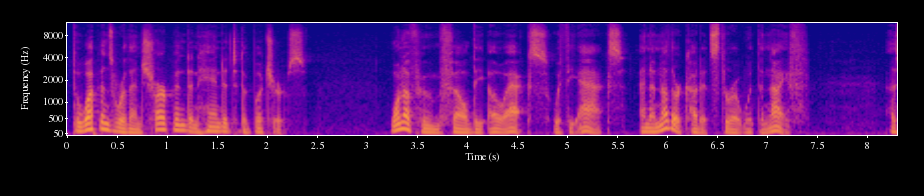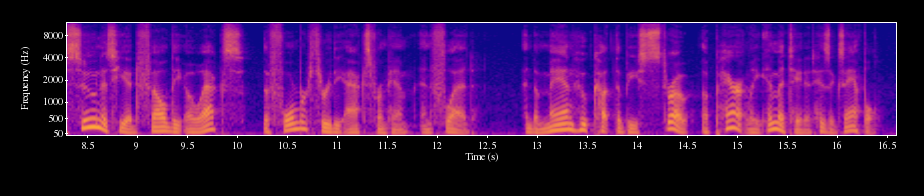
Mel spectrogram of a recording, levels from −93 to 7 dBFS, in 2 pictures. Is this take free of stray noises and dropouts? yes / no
yes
